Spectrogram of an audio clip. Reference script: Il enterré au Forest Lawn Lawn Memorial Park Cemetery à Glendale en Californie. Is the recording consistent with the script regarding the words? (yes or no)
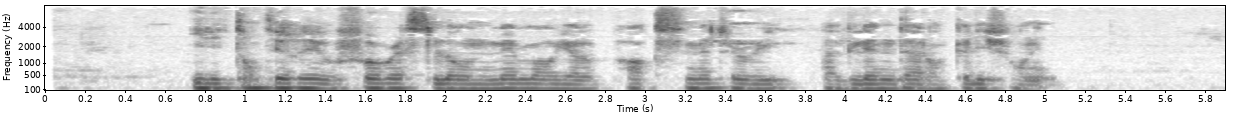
no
